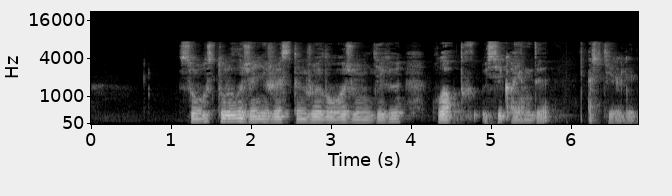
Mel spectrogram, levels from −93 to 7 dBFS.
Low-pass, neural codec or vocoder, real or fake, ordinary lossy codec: 7.2 kHz; none; real; MP3, 48 kbps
